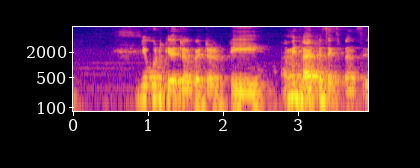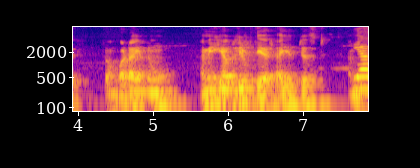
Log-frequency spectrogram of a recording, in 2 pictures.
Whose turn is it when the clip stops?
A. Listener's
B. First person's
A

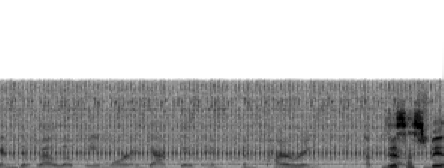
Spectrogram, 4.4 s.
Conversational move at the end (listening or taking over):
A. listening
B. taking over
B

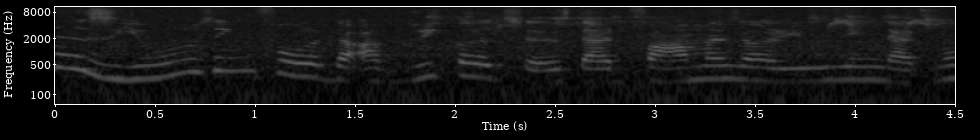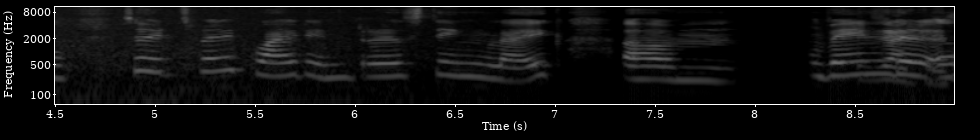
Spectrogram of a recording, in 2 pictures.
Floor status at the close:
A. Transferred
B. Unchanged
A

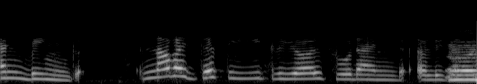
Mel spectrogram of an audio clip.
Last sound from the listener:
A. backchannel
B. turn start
B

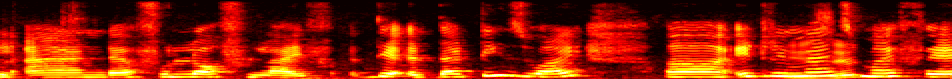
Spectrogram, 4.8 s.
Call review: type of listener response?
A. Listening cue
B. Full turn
A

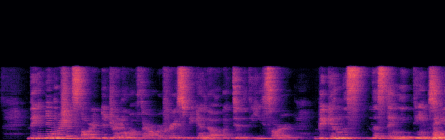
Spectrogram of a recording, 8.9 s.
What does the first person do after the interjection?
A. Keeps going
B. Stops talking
B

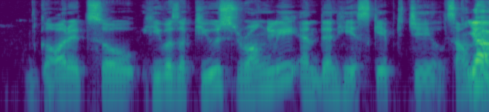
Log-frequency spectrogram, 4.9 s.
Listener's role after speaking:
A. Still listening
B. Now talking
B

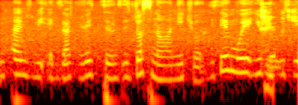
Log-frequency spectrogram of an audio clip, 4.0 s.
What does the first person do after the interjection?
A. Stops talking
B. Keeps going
B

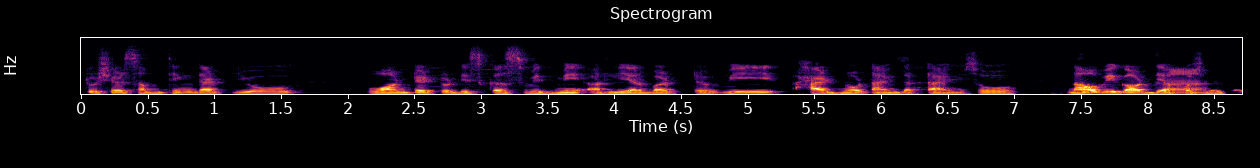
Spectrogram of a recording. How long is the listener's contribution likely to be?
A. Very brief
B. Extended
A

